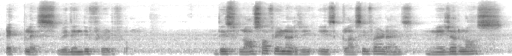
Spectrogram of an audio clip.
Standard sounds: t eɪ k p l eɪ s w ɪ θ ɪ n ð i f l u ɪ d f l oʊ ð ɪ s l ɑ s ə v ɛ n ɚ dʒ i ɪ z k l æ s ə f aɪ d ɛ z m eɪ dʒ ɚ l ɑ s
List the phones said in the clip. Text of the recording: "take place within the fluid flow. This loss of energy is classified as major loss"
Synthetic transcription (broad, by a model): t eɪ k p l eɪ s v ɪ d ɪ n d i f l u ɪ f oʊ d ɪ s l ɑ s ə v ɛ n ɚ dʒ i ɪ z k l æ s ə f aɪ d ɛ z m eɪ dʒ ɚ l ɑ s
